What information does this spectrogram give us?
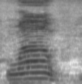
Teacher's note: ওয়াও উচ্চারণ করার সময় 2 ঠোঁটকে একটু গোল করতে হবে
